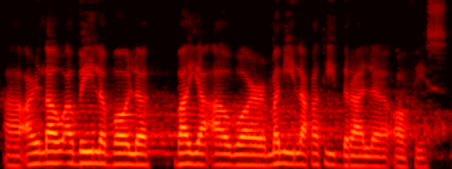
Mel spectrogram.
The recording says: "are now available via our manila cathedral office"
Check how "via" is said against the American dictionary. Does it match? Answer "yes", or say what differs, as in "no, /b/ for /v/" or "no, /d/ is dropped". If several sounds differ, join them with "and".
no, /b/ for /v/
